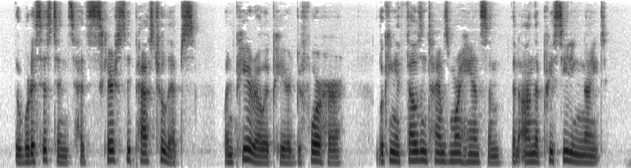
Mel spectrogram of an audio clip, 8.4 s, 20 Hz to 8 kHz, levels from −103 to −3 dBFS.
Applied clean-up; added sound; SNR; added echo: none; none; none; none.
